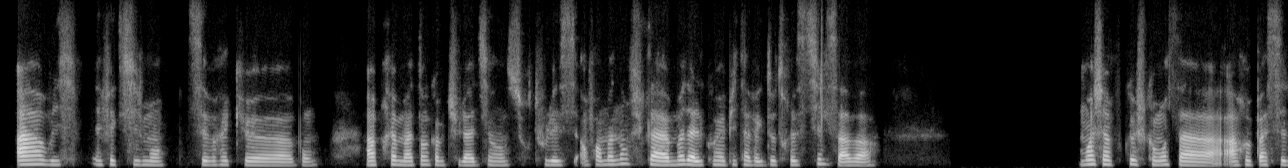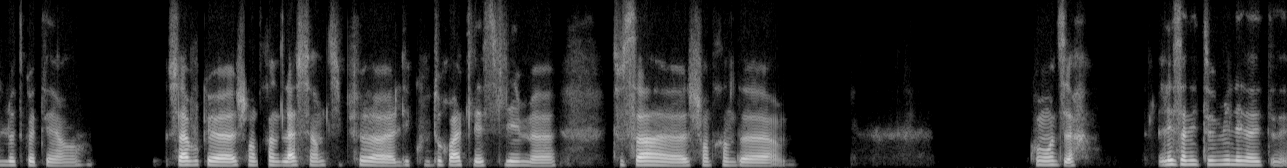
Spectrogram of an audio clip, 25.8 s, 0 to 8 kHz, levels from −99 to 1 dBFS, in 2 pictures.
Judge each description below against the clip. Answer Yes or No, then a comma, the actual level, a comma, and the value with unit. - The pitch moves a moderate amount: No, narrow, 2.0 semitones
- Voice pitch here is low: No, medium, 175 Hz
